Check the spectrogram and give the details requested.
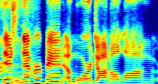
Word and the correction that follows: Donald Logue: Donald Logue? – Yeah, that guy.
